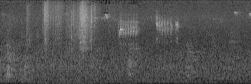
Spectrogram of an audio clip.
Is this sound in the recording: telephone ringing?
no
